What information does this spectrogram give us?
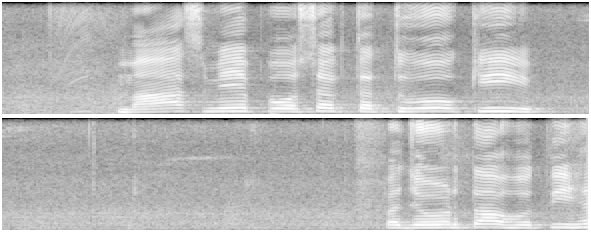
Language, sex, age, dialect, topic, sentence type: Hindi, male, 51-55, Awadhi Bundeli, agriculture, statement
